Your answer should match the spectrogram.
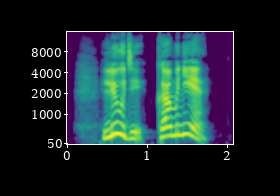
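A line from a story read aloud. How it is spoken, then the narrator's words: Shouting. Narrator (Russian): кричал стражник, упавший с белой кобылы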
